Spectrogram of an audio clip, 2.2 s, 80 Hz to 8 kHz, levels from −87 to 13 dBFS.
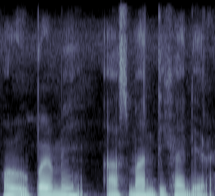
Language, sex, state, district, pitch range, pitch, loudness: Hindi, male, Arunachal Pradesh, Longding, 115-125 Hz, 120 Hz, -17 LUFS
